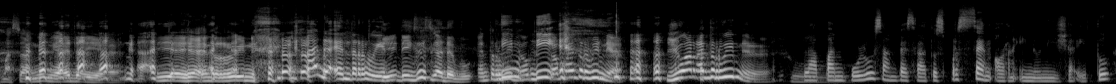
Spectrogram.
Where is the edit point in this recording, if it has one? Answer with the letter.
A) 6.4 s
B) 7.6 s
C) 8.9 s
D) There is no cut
B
